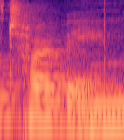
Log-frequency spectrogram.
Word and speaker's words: Tóibín: I pronounce it Tóibín, but I'm going to have to keep saying it because I can't.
